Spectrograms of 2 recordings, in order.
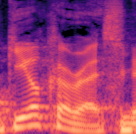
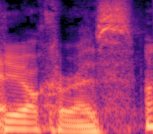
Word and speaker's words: Gyökeres: I don't know how to pronounce him properly, but Gyökeres. – Oh, Gyökeres. – Yeah. Gyökeres.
